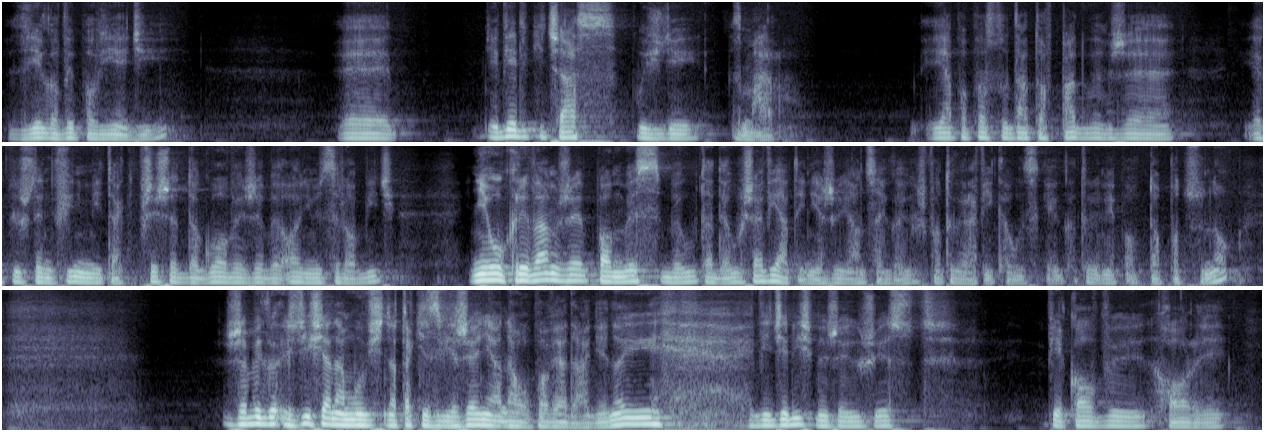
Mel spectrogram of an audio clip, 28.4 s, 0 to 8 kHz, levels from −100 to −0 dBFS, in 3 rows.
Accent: native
